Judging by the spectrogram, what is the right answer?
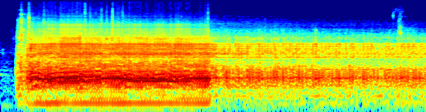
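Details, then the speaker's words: Garbage disposal that previously would not run, first test after teardown and reassembly with a new seal: motor spins straight up to a steady, even hum with no grinding or rattling, normal running. "oh I wasn't expecting that what do you think that sounds pretty good doesn't it"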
